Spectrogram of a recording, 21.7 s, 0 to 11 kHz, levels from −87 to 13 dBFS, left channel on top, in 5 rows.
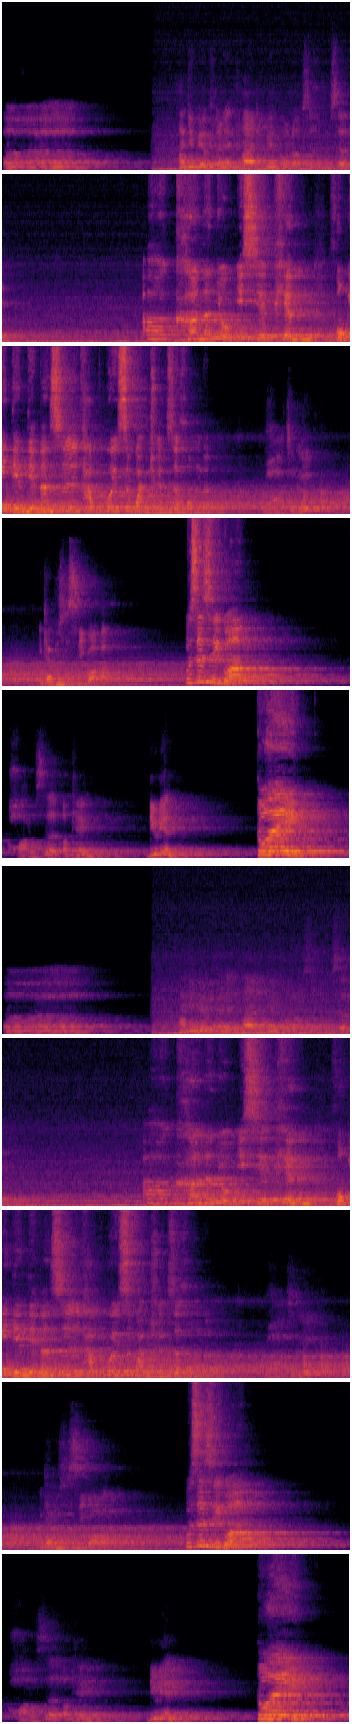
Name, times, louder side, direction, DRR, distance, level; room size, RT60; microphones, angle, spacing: voice 1, 0.0-0.9 2.2-4.4 11.9-12.6 13.5-14.4 17.5-18.6 19.2-19.6, left 3 dB, 80° left, 0 dB, 0.9 m, -33 dB
sound 1, 1.8-10.6, right 1 dB, 70° right, 1.6 m, -40 dB
voice 2, 6.1-11.3 15.3-16.1 20.6-21.2, left 2 dB, 50° left, -1 dB, 1.5 m, -25 dB
sound 2, 6.8-17.0, left 1 dB, 5° right, 1.2 m, -39 dB
18.5 x 6.4 x 3.8 m, 3.0 s
head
